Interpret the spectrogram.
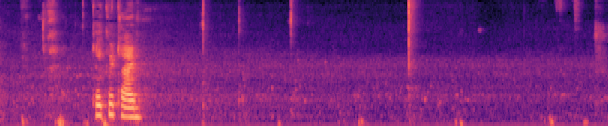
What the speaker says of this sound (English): I'm just typing this out for him.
